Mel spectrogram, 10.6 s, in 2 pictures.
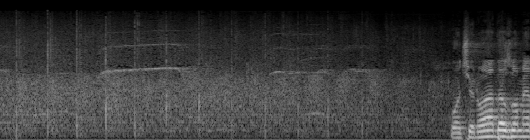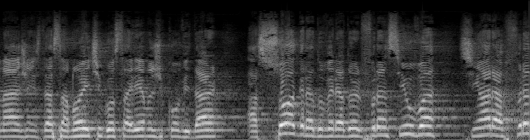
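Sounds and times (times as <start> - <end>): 
round of applause: 0.0 - 4.6
speech: 4.5 - 10.5.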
